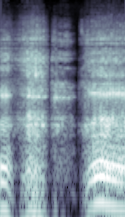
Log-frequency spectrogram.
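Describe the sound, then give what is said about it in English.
A person imitates an angry bear's growl with loud, rough, throaty roaring in three sustained bursts separated by brief breaths. The lowest and heaviest burst comes last. “Grr, it growls.”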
